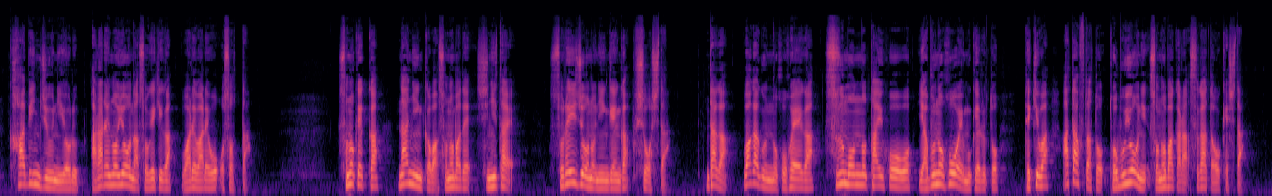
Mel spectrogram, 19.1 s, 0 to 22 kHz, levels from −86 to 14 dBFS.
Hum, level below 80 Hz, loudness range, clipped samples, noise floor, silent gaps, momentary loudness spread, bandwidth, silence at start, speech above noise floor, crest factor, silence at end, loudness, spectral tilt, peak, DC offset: none; -62 dBFS; 4 LU; under 0.1%; -65 dBFS; none; 8 LU; 15.5 kHz; 0.2 s; 46 dB; 20 dB; 0.45 s; -20 LUFS; -5.5 dB/octave; 0 dBFS; under 0.1%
